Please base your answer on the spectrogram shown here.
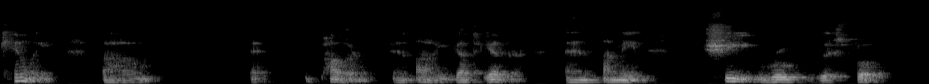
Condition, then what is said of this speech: Aphasia. Do whatever, has helped his brain function to speed up. Which has helped his speech to speed up.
